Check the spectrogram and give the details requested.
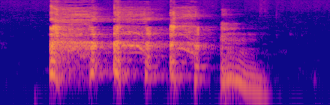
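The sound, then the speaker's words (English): A person coughs and clears their throat in a quick burst of several harsh hacks, ending with a longer raspy throat-clearing sound, with no talking. “Sorry, I just like cannot clear my throat.”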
